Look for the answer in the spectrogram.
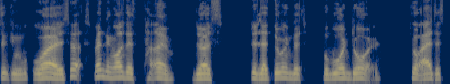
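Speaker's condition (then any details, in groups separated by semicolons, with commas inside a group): Cerebral palsy; speech affected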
